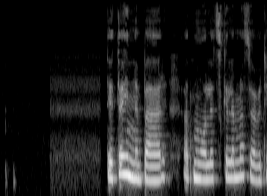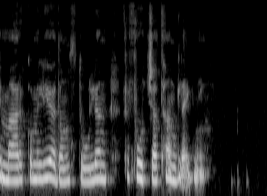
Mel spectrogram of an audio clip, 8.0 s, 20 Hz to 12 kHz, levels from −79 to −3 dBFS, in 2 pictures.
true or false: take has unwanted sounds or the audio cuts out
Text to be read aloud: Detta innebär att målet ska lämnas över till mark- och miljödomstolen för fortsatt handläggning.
false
